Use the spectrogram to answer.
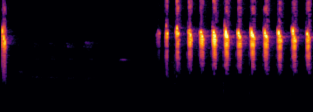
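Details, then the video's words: Long-tailed shrike in breeding condition: one sharp note, then about a second and a half of a fast, even, high buzzy trill. The trill repeats roughly seven times a second. "KEMADE GACOR NGLEPER OVER BIRAHI || PANCINGAN KEMADE AGAR BUNYI DAN EMOSI"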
